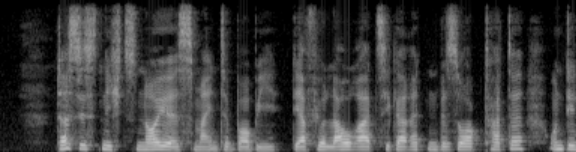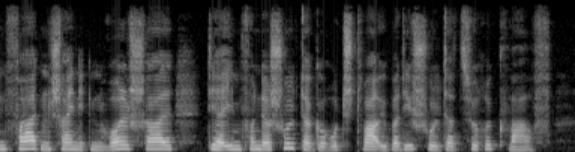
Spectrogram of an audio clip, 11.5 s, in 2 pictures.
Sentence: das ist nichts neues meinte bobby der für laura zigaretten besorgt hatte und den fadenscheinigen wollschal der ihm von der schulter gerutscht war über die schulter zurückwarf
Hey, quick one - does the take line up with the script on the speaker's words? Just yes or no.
yes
